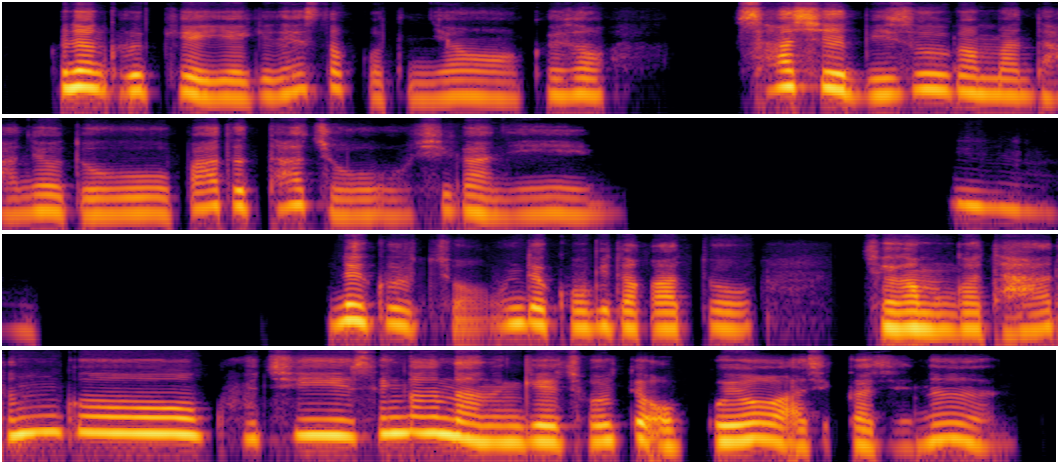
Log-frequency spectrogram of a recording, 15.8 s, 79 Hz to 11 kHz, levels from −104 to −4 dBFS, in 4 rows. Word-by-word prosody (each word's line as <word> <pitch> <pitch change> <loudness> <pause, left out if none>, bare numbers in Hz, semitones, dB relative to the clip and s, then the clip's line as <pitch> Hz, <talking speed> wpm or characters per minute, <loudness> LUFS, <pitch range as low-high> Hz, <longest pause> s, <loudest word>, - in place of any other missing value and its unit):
그냥 255 -1 +5
그렇게 210 -3 -2
얘기를 175 +3 -7
했었거든요. 170 -8 -11
그래서 190 +1 -8 0.5
사실 260 -2 +4
미술관만 190 -1 -4
다녀도 165 -1 -8
빠듯하죠, 210 -8 -8
시간이. 165 -2 -11 1.3
음. 200 -8 -12 1.1
네. 245 +3 +5
그렇죠. 210 -4 -6
근데 215 +1 0
거기다가 185 -2 -3
또 175 -1 -8 0.4
제가 180 -1 +3
뭔가 170 0 -1
다른 260 - 0
거 285 -2 +6
굳이 260 +3 +1
생각나는 250 -6 +4
게 200 0 +4
절대 200 +2 0
없고요, 200 +6 +3
아직까지는. 175 +1 -6
190 Hz, 260 characters per minute, -24 LUFS, 170-230 Hz, 1.3 s, 거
